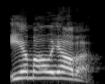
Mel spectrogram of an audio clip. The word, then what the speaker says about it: Iamaleava: niiko Yama Al I'm gonna say it right IEM Alaba is gonna light the world up on fire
